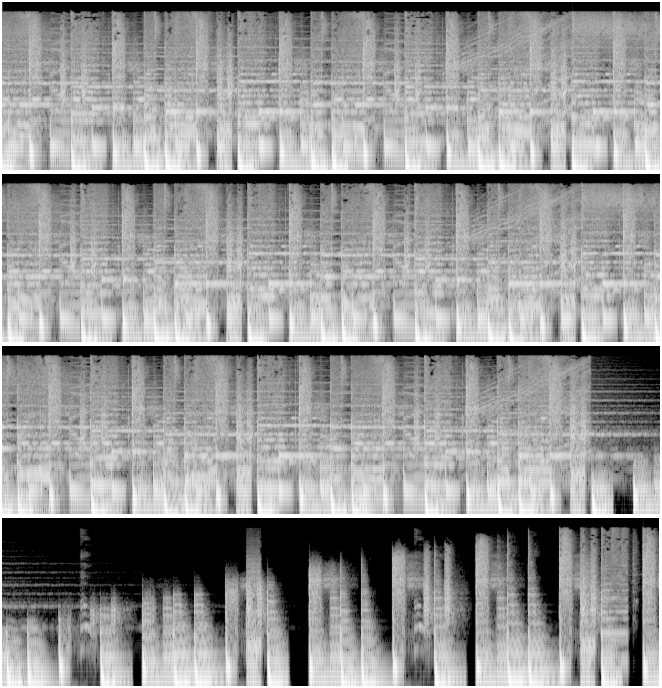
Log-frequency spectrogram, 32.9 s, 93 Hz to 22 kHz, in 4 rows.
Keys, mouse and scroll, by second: 1.5 click, 2.6 Up, 10.7 Up, 12.3 click, 13.8 ctrl+a, 14.9 click, 17.7 middle click, 18.5 middle click, 19.1-19.9 ctrl+scroll up 4, 20.8-21.8 ctrl+drag, 22.5 Delete, 24.1-25.2 drag, 25.7-27.3 shift+drag, 27.8 shift+click, 29.4 click, 30.4-32.8 drag.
